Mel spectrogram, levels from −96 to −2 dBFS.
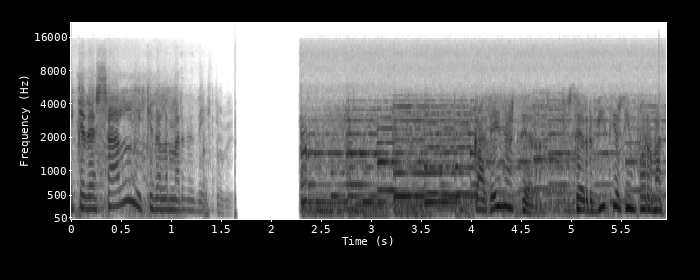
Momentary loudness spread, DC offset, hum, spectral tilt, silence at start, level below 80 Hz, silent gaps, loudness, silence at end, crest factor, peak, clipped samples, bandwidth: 9 LU; under 0.1%; none; -6 dB/octave; 0 s; -62 dBFS; 1.66-2.26 s; -17 LUFS; 0 s; 16 dB; 0 dBFS; under 0.1%; 14 kHz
